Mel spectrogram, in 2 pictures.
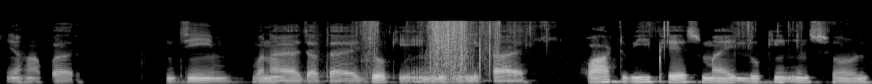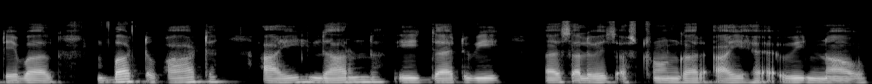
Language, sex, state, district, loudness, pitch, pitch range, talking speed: Hindi, male, Bihar, Supaul, -20 LUFS, 95 Hz, 95-100 Hz, 115 wpm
